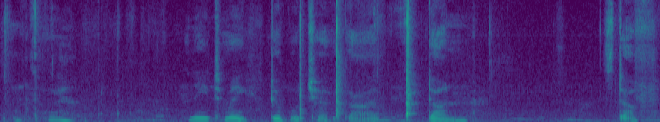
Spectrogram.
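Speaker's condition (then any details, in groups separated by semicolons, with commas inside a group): Cerebral palsy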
